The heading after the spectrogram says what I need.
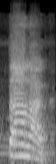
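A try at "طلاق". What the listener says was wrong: না না না না না না, ওটা তো তালাক হবে না, ওটা হবে তলাক। তলাক কলকালা শেষে কলকালা হরফ কলকালা করে উচ্চারণ করে কইতে হবে, না তলাক তালাক হবে না।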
